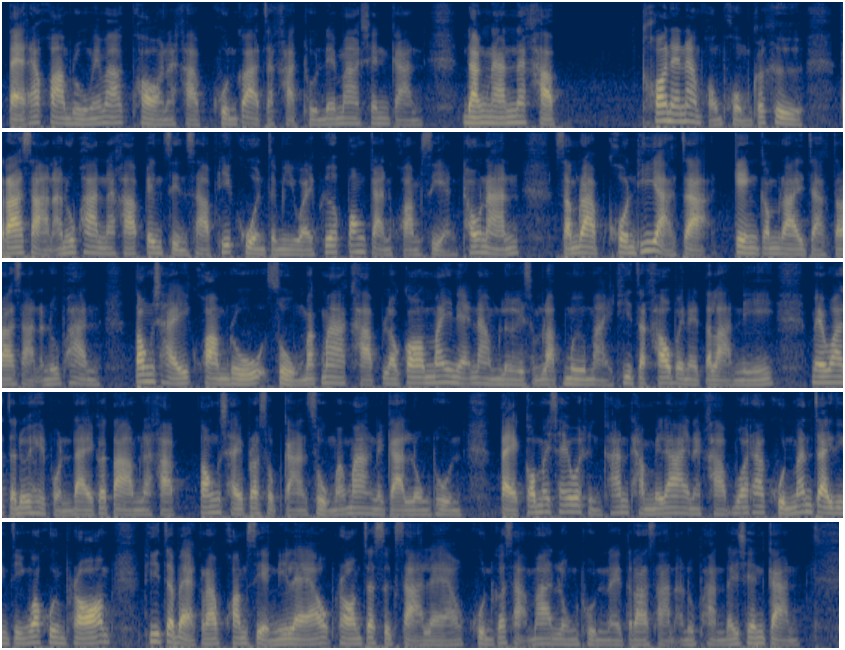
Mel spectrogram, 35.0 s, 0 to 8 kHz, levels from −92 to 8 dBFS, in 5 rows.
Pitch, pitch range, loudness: 120 Hz, 105-135 Hz, -33 LUFS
